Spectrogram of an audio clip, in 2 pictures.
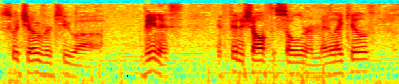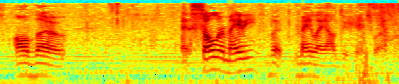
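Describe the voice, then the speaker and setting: Here a man with a Southern accent talks at a medium pitch and moderate pace. He takes long, frequent pauses, and there is noticeable background noise. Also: ordinary pitch variation, big swings in loudness. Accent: light Southern. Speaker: gaming streamer. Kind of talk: live gameplay commentary. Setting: live stream. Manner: casual, chatty.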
